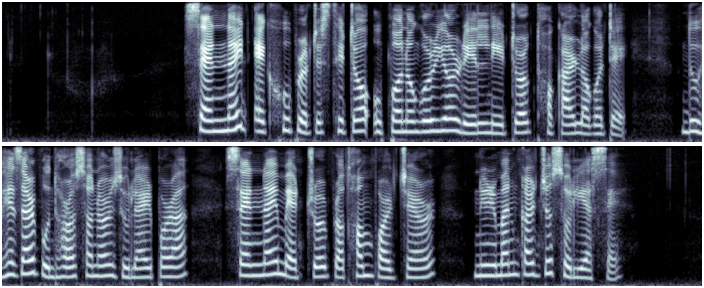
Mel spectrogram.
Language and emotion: Assamese, neutral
